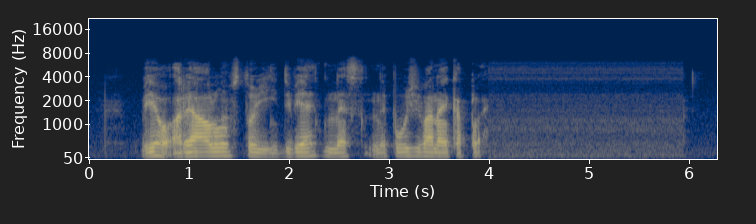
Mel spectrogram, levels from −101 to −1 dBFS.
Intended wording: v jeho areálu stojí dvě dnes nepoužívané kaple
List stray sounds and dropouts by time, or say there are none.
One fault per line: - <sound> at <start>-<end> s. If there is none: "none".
none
